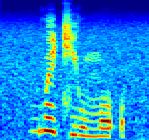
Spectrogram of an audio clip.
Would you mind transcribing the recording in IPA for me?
b w e˥˧ t͡ɕ j u˨˩ m o˨ ʔ

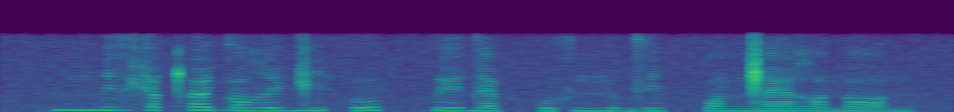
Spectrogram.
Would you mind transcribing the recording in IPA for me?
mː i z x i qʰ i ɡ ɒ ʁ i ɡ i h o pː e d æ pː o x nː o ɡ z i pː ɒ ŋ͡ǁ æ ʁ ɒ n ɒ n

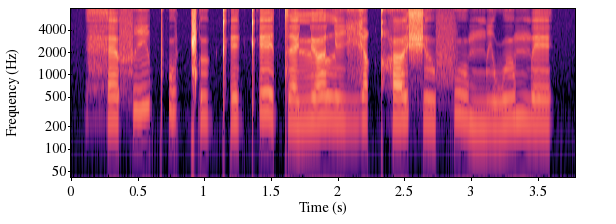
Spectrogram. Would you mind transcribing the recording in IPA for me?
h ɛ f i pʼ u ǁ ɯ kʼ e kʼ e t ɛ lʲ ʌ l i ɣ i qʰ ɯ ʃ ɯ f u m i w ɯ m e

